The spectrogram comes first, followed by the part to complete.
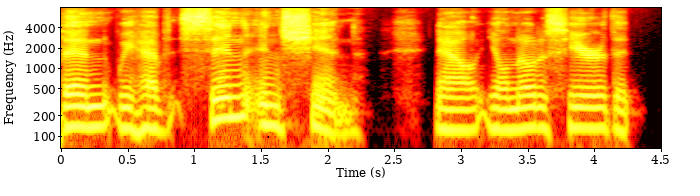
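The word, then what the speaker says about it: ש: So sin is just a regular s as in sin. And shin is the sh sound that we have in English like ship.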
